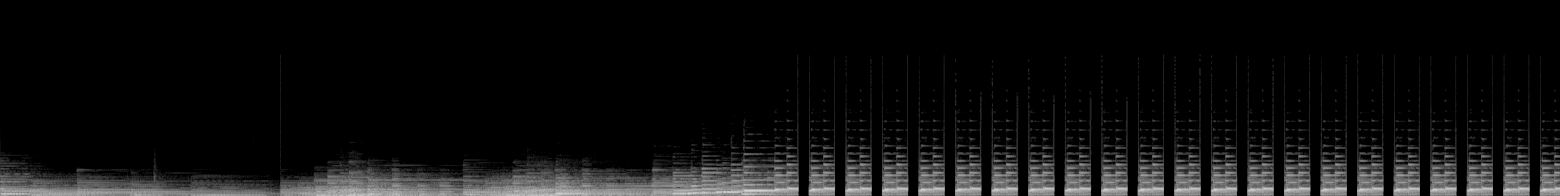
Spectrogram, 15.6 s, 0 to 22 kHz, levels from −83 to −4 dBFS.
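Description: Stutter with silent gaps runs from 7.97 s to the end of this music clip: a 249 ms burst of the music repeats 21 times, each followed by about 117 ms of digital silence, giving an even cycle of roughly 366 ms. This is likely a stalled player or stream that, on each retry, replays the last fragment it holds and then runs dry, so the music that should follow 7.97 s never arrives.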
